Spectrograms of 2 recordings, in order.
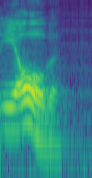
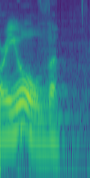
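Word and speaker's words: Eob (אִיּוֹב): if you say J-O-B, what else would you think? But recognize that in the Hebrew, it's Eob. Eob, or Eov.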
